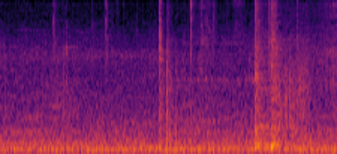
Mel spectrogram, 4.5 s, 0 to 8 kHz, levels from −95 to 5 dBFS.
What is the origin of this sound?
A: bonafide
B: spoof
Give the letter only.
B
